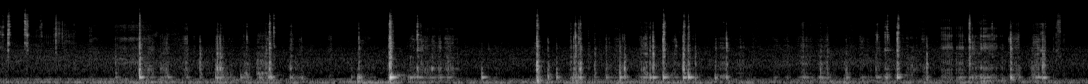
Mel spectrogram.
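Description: Slip-joint pliers clicking and scraping on a PCV valve as it is twisted back into the valve cover of a Ford 4.6L V8: irregular sharp clicks, with short squeaks in between.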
